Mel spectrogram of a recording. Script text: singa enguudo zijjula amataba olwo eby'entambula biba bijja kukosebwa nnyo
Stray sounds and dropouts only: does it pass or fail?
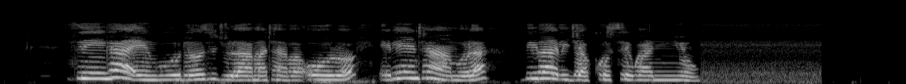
pass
